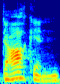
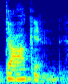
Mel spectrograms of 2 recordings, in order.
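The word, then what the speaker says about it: Daken: this is wolverine's son i think you say his name dawkin d-a-k-e-n dawkin uh he's got two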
